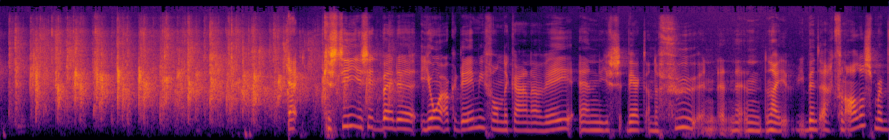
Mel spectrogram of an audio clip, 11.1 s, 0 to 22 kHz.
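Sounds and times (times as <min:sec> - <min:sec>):
room full of people applauding: 0:00.0 - 0:05.1
speech: 0:03.6 - 0:11.1.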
